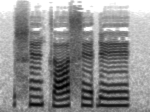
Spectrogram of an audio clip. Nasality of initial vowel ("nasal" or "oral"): nasal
